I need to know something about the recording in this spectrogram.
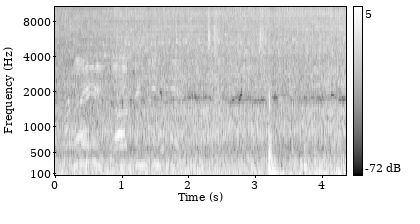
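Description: A motor vehicle engine idling steadily under faint, indistinct voices of people talking, with a single sharp thump a little after three seconds in.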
